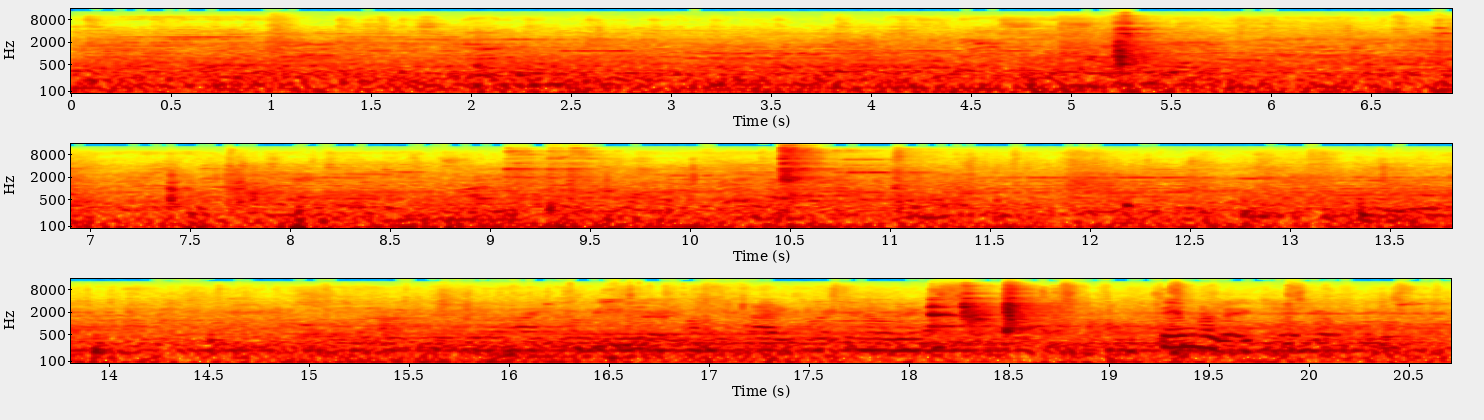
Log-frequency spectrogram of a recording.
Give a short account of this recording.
in front of a media market strange noises distort the recording or better: the recording becomes a sensor for the radiation that distorts the sound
